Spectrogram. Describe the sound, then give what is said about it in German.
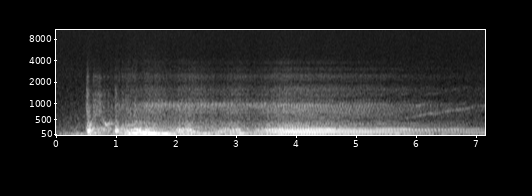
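A car drives, probably in Paris: a sharp knock near the start, then a steady low engine rumble that swells and eases, with a faint rising whine toward the end. “Und fahr dann nicht über die Champs-Élysées. Aber warum denn nicht? Wir sind doch immer so gefahren.”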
